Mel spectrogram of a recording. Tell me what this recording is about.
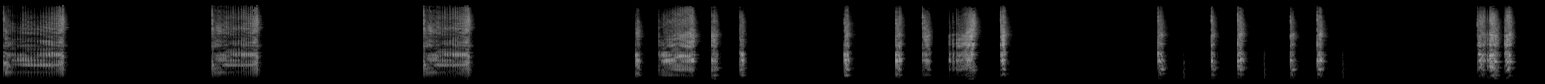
Obviously I'm not a percussionist. These are just a few takes I made with a borrowed plastic guiro. After a few single samples I included a clumsily played "quintillo" rhythm.
GEAR:
Neumann TLM-102
Arturia AUDIOFUSE Interface
Mono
